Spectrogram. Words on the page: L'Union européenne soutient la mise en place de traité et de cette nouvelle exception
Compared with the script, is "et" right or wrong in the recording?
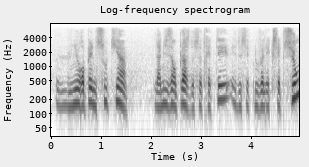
right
